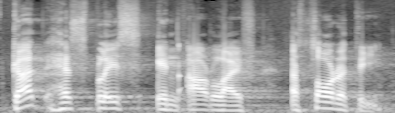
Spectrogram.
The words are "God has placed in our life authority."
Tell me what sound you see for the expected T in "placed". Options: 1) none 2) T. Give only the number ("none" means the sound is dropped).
1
